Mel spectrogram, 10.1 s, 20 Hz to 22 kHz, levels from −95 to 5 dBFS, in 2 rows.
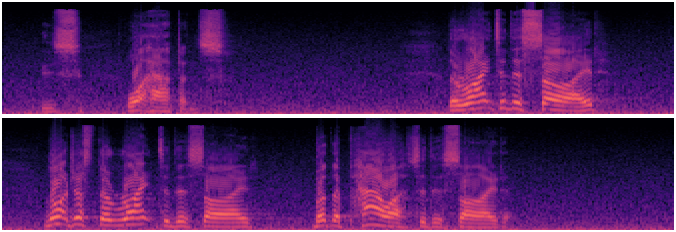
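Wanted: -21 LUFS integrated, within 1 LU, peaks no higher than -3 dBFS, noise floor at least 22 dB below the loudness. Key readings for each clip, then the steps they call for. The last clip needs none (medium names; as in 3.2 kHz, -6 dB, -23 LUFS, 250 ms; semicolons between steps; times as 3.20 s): clipped samples 1.2%; clipping level -21.0 dBFS; noise floor -49 dBFS; noise floor target -52 dBFS; loudness -30.0 LUFS; peak level -21.0 dBFS; loudness target -21.0 LUFS
-> clip repair -21 dBFS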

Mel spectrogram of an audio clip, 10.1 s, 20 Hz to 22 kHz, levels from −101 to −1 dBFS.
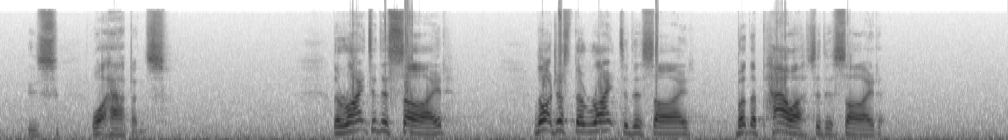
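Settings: clipped samples 0.0%; noise floor -49 dBFS; noise floor target -51 dBFS
-> noise print and reduce 6 dB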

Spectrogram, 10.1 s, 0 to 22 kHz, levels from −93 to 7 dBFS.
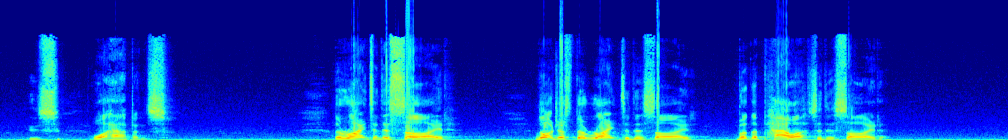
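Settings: noise floor -55 dBFS; loudness -29.0 LUFS; peak level -12.0 dBFS; loudness target -21.0 LUFS
-> trim +8 dB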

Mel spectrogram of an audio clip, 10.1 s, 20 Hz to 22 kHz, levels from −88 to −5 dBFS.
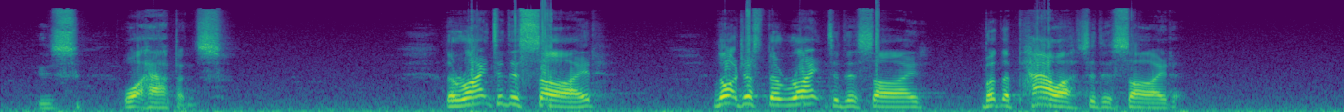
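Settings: loudness -21.0 LUFS; peak level -4.0 dBFS; noise floor -47 dBFS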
